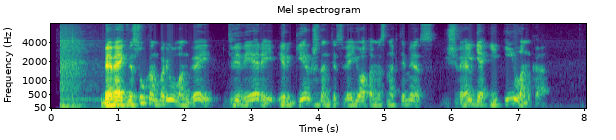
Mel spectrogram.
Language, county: Lithuanian, Kaunas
